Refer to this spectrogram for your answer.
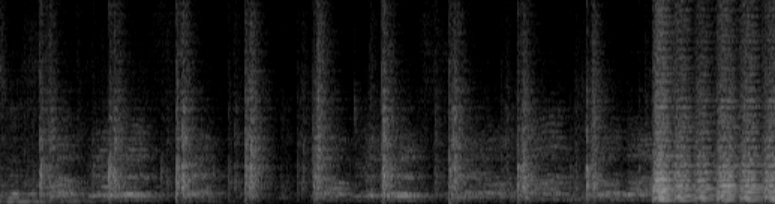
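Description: A crowd claps together in a steady, even beat, with voices singing along underneath; near the end the singing swells louder over the rhythmic clapping.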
